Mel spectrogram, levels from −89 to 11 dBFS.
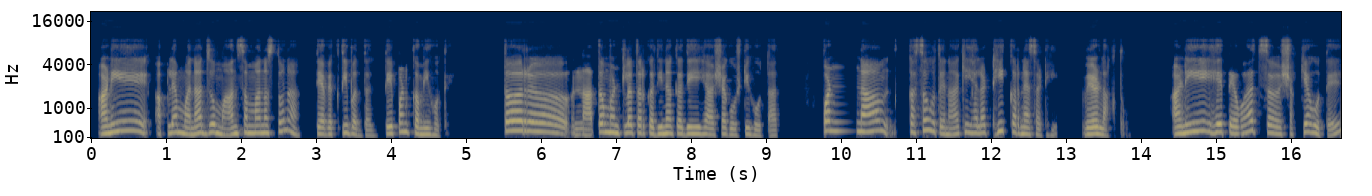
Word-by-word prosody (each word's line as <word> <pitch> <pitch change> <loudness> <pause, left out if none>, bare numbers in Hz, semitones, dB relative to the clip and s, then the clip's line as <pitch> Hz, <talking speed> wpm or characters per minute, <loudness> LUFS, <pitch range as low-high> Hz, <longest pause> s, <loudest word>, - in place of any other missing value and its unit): आणि 280 +5 +3
आपल्या 240 +3 -1
मनात 215 0 +2
जो 255 - +3
मान 200 -2 +1
सन्मान 230 -1 +2
असतो 235 +5 -2
ना, 265 -8 -3 0.3
त्या 200 -1 +2
व्यक्तीबद्दल, 190 -5 -4 0.2
ते 210 - +4
पण 270 0 +1
कमी 190 -3 +1
होते. 175 -3 -8 0.7
तर 300 0 +6
अ, 255 -7 +2 0.2
नातं 175 +9 +1
म्हटलं 240 -1 +2
तर 230 -1 +1
कधी 205 -1 +2
ना 220 +1 +3
कधी 205 0 +2
ह्या 195 -2 0
अशा 180 +2 -2
गोष्टी 180 +2 -5
होतात. 160 -1 -8 0.6
पण 295 0 +5 0.3
ना, 265 -1 +5 0.6
कसं 255 +5 -1
होते 270 -9 -2
ना, 190 +1 -2
की 250 - -4
ह्याला 230 0 -1
ठीक 285 +2 0
करण्यासाठी 195 -8 -3 0.4
वेळ 200 +1 +5
लागतो 170 -2 -9 0.6
आणि 225 +4 +4 0.3
हे 255 - +5
तेव्हाच 245 +7 -1
अ, 220 -3 +1
शक्य 195 +6 -1
होते, 195 +2 -3
220 Hz, 155 wpm, -25 LUFS, 195-255 Hz, 0.7 s, तर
